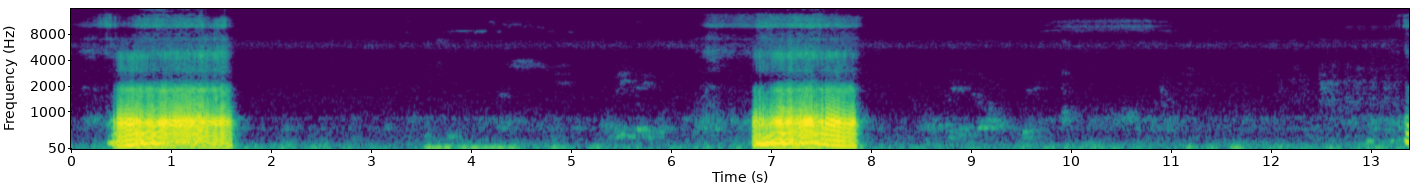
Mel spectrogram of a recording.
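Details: Choco, a pet Shih Tzu, snores very loudly: two loud, rattling snores roughly five seconds apart, each lasting about a second, with soft breathing and faint snuffles in the quiet gaps.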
